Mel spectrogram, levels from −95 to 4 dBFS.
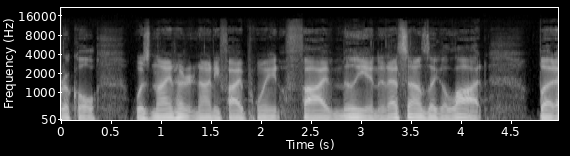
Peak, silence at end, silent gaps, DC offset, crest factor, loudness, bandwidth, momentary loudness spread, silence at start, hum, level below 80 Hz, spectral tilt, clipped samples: -4 dBFS; 0 s; none; under 0.1%; 16 dB; -22 LUFS; 11 kHz; 8 LU; 0 s; none; -42 dBFS; -6.5 dB/octave; under 0.1%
